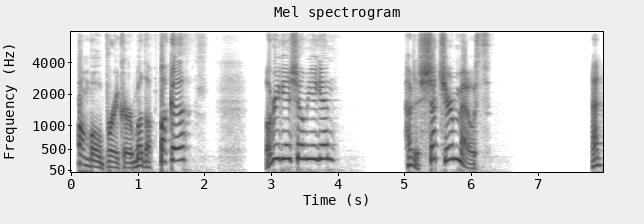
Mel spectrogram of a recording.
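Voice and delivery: high, cocky trash talk; gloating taunt. Acted. Trash talk during a fight game.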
